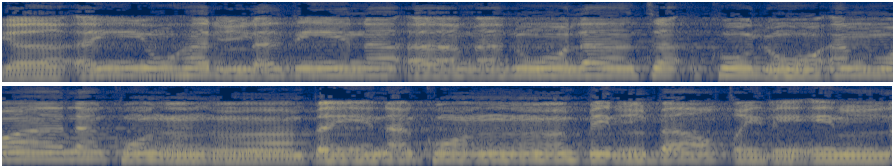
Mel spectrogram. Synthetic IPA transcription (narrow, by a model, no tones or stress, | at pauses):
jaːʔajːʊɦalːaðiːnaʔaːmanuːlaːt̪aʔʔkʊluːʔamwaːlakʊmbajnakʊmbɪlbɑːt̪ˤɨlɪʔɪlː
